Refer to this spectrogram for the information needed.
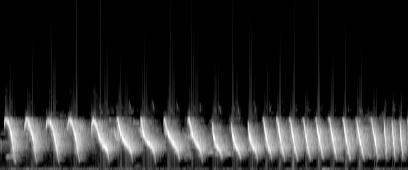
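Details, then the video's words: Canary song, recorded as training material for pet songbirds. Clear downslurred notes are repeated about four times a second, getting quicker and shorter toward the end, with no other sounds. "Suara Burung Kenari"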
